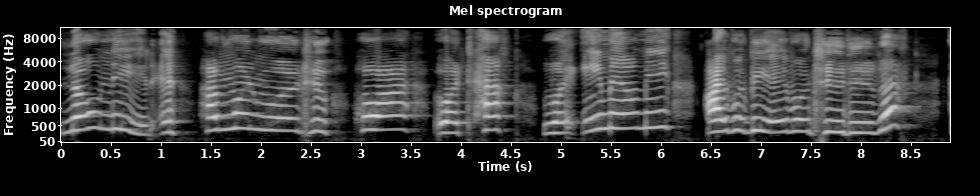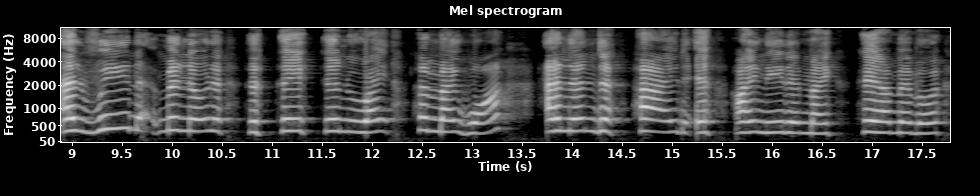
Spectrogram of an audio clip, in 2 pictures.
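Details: Adult with cerebral palsy and limited hand function: dysarthria (cerebral palsy).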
